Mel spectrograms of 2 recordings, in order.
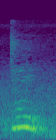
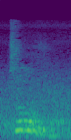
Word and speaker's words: tomb: This is Tomb. Same as we have Doom.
